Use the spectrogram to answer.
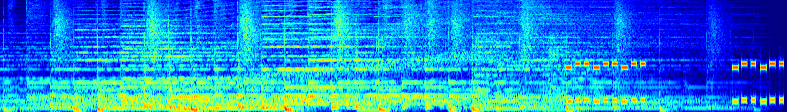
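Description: A telephone rings for a phone-in call. Music plays first, then two bursts of rapid, trilling, high-pitched ring pulses sound near the end.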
